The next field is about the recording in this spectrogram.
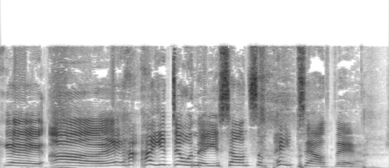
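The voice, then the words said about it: New York mobster accent. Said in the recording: “I'm just turning into a mobster, basically ... New York accent”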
